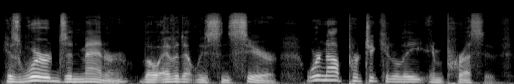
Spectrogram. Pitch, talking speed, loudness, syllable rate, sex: 120 Hz, 130 wpm, -19 LUFS, 5.5 syllables/s, male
